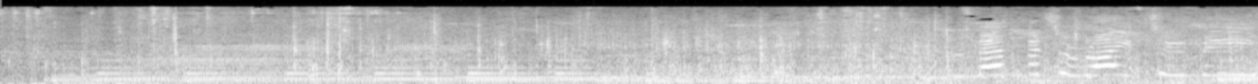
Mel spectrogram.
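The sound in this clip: A horse-drawn carriage pulls away with the horse's hooves clip-clopping under a sustained musical score, and a brief wavering cry rises near the end.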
